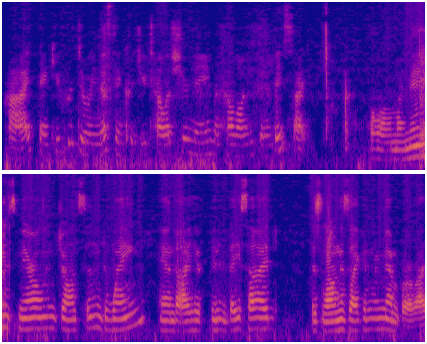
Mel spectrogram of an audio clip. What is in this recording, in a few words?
Noise Removed, Oral History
